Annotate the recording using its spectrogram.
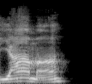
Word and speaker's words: llama: It's pronounced Yama, if you want to be, you know, correct about it and phonetically correct.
